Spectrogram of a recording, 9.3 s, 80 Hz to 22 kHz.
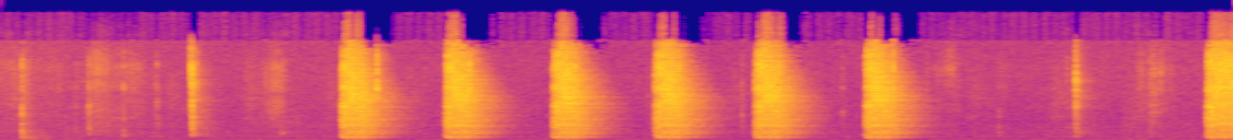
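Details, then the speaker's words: G36C airsoft gun dry-firing after hop-up modifications: each cycle is a crisp, even snap with no grinding or dragging through the gearbox; owner suspects the air nozzle had been hitting the hop-up chamber before. "but here's the sound just so you can hear it. It sounds really smooth."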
